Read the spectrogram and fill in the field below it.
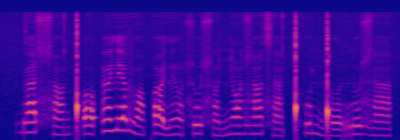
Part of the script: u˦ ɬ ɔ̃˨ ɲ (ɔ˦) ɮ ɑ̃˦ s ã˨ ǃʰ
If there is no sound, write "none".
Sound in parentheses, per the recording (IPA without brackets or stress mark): ɔ̃˦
